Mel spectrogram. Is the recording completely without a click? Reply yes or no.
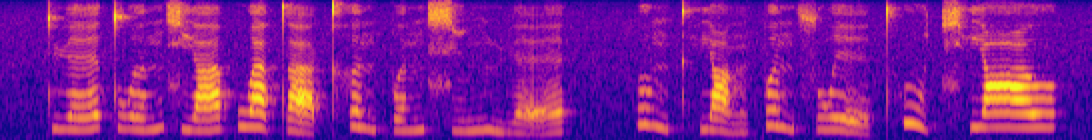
yes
